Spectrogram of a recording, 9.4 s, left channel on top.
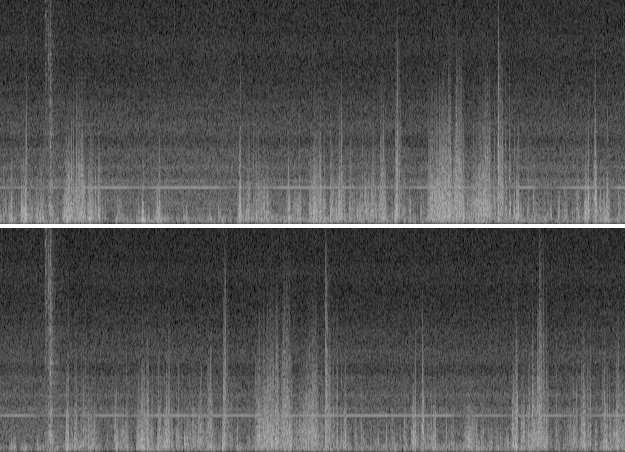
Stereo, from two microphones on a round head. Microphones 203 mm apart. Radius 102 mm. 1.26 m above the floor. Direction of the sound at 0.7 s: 25° right (ahead or behind).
